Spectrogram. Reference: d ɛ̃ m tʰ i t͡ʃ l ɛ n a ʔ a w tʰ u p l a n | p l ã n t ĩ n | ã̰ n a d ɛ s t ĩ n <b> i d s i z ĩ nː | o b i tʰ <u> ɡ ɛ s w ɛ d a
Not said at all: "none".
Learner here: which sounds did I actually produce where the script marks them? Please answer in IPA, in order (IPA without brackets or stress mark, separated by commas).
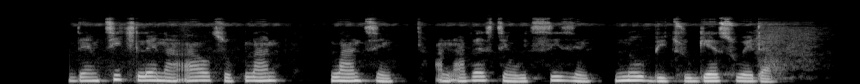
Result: w, u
